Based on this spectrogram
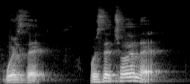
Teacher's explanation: La R de where es como que no se pronuncia.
